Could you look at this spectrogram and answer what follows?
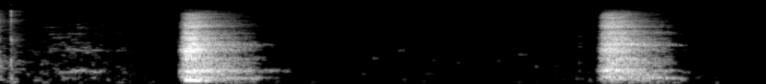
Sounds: Sigh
